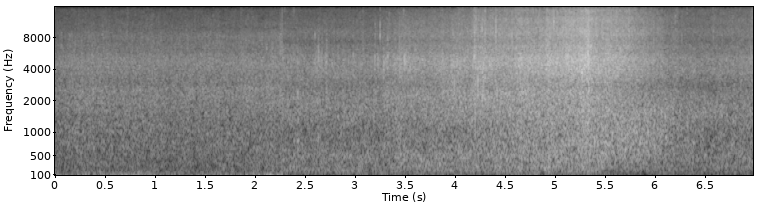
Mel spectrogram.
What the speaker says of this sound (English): taking some footage of the waves as they come in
